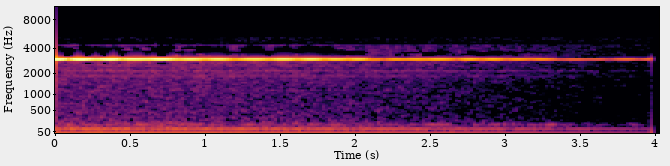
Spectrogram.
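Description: A single high, bell-like chime ringing and slowly fading away, one steady tone with a slight waver.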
